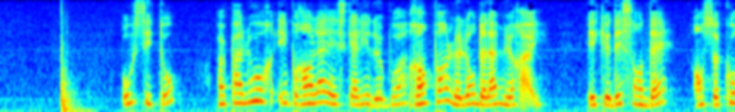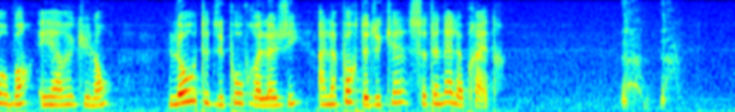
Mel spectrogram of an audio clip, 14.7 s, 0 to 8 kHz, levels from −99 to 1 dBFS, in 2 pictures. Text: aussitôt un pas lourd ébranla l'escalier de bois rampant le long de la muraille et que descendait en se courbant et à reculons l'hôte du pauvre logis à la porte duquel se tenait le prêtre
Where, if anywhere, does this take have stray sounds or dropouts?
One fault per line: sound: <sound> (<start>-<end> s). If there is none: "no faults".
sound: thud (0.6-1.0 s)
sound: cough (13.6-14.2 s)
